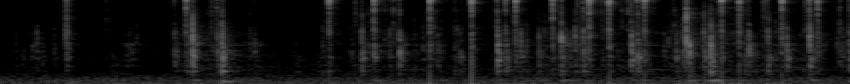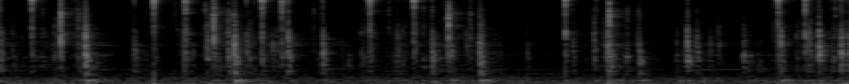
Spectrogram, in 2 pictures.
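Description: A pink plastic mechanical keyboard with round backlit keycaps and a hollow body, resting on a wooden surface, is typed on with long painted nails and fingertips. Quick, bright, clicky clacks come in irregular bursts with short pauses between them. Each keystroke stops almost instantly, leaving a quiet, crisp patter.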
